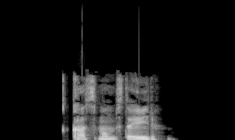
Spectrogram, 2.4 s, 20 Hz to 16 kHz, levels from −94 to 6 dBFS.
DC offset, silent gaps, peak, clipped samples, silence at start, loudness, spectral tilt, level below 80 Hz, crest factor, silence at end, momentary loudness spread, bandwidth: under 0.1%; none; 0 dBFS; under 0.1%; 0.75 s; -16 LUFS; -5.5 dB/octave; -50 dBFS; 18 dB; 0.8 s; 13 LU; 8 kHz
